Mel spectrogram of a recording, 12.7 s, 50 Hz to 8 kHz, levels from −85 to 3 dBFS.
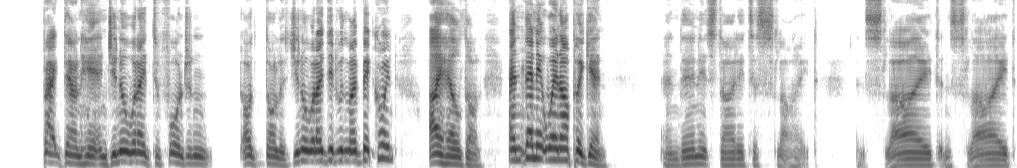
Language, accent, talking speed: English, British, 210 wpm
